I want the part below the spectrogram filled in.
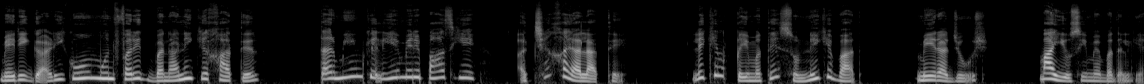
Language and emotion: Urdu, sad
